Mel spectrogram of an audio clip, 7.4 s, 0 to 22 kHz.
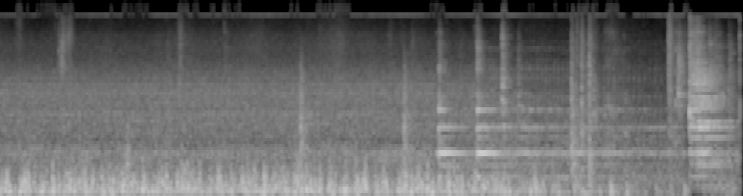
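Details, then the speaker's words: Bersted 8-inch electric fan after about 30 minutes running: irregular tinny rattling over low hum; owner believes the rotor scrapes the stator as parts expand with worn bearings; oiling about every 30 minutes helps. "as you can see it's running very quietly now but after this fan runs for about 30 minutes it will start making some rattling sounds uh which i believe is the rotor commutator rotor whatever scraping the inside of the stator because things expand and the bearings are worn out"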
